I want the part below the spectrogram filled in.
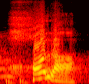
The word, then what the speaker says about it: hola: Hola. If you were in Spain, you would pronounce hello. Hola. How would you do it? – You'd say hola.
